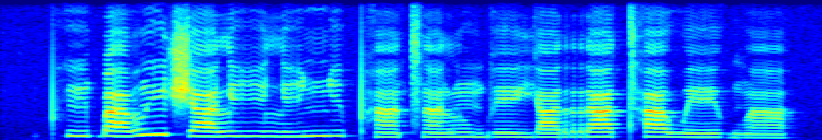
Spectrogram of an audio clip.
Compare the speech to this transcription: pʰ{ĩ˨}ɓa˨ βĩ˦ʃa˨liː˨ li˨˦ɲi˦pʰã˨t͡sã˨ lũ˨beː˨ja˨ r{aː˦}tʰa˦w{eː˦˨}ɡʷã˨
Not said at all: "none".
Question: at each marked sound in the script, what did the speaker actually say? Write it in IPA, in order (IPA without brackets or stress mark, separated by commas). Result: ĩ˨, a˦, eː˨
